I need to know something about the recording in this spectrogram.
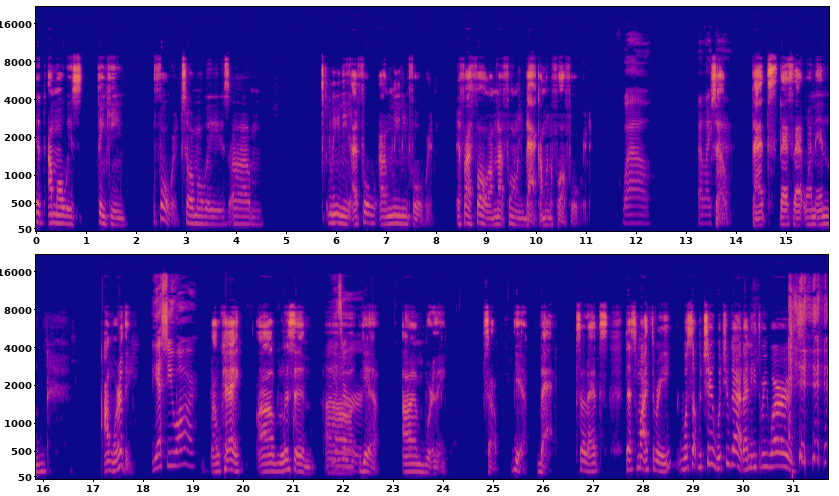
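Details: Stroke survivor with post-stroke aphasia; aphasia.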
